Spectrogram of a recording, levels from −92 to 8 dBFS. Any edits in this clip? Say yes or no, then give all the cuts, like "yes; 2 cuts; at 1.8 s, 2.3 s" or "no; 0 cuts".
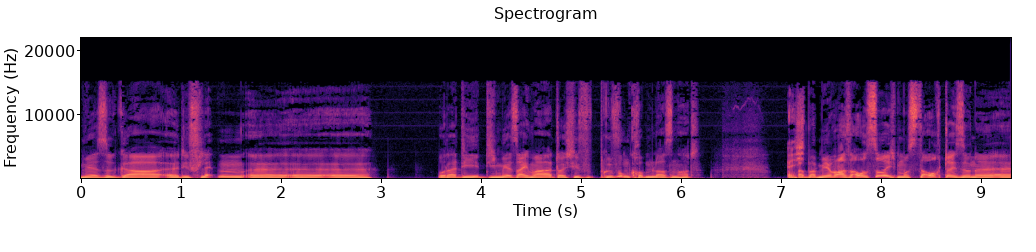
no; 0 cuts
